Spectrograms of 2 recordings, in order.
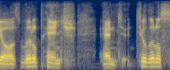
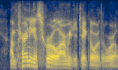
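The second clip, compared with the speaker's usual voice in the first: usual speaking voice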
